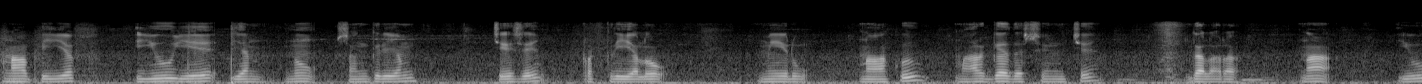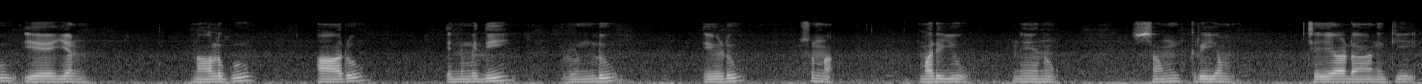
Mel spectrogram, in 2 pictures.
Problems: background sounds at intervals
